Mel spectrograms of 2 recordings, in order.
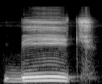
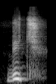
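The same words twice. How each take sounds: First: बीच with a long held ee, like English beach; long vowel. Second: बिच said short and clipped, a quick i; short vowel. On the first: Teacher showing students बीच with the long sound. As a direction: hold the ee in बीच. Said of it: "बीच long sound". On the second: Teacher showing students बिच with the short sound. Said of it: "short sound मतलब उसको छोटे में बोल देना". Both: Shown as a demonstration.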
